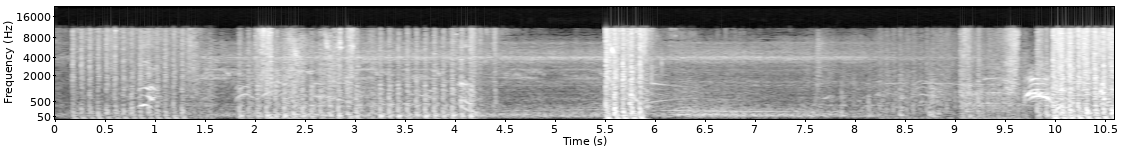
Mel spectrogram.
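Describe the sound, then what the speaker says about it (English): Video game gunfire in Ghost Recon Wildlands: rapid automatic bursts in repeated volleys, with loud, dense stretches of firing near the middle and at the end. "Opening fire on these fuckers."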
